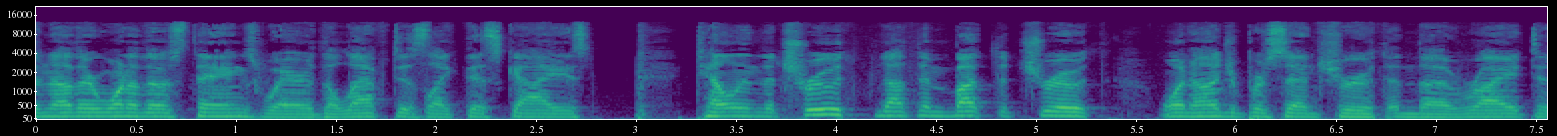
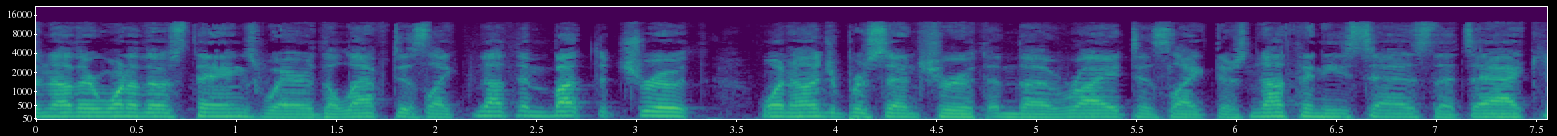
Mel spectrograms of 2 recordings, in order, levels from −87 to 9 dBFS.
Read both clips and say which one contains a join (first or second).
second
